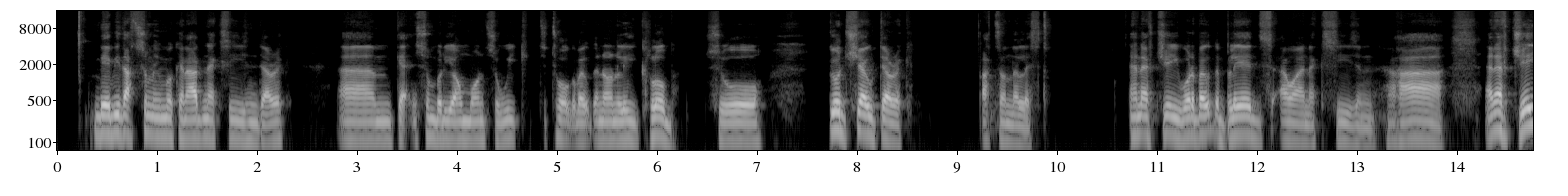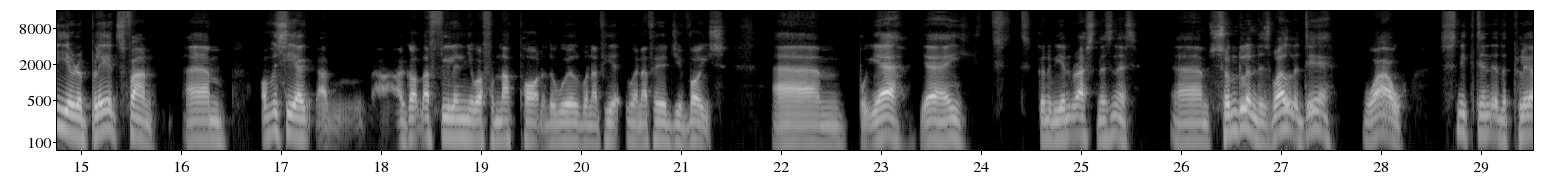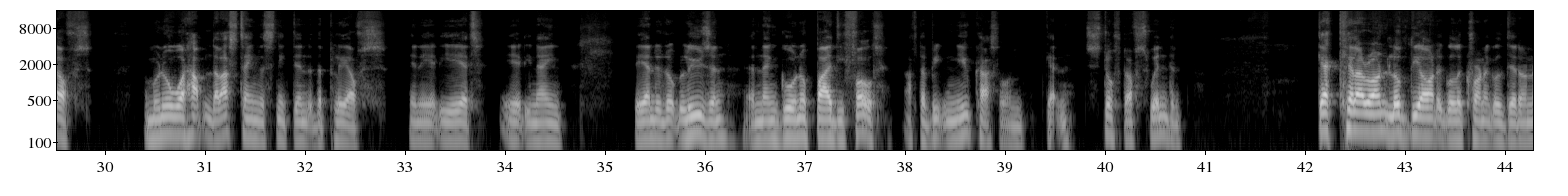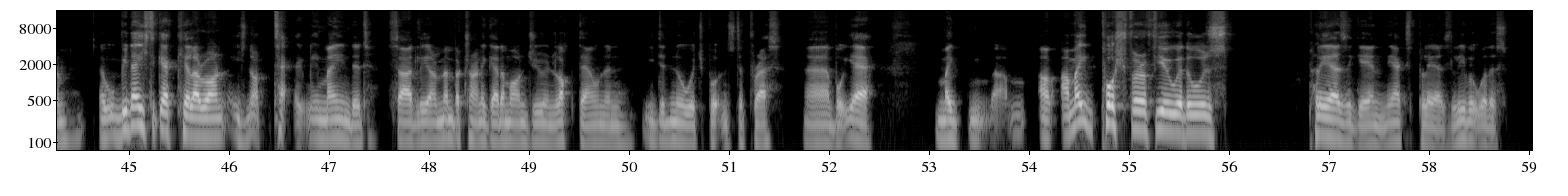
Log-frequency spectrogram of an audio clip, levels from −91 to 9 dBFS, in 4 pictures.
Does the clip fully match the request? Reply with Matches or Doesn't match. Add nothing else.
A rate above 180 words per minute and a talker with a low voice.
Matches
